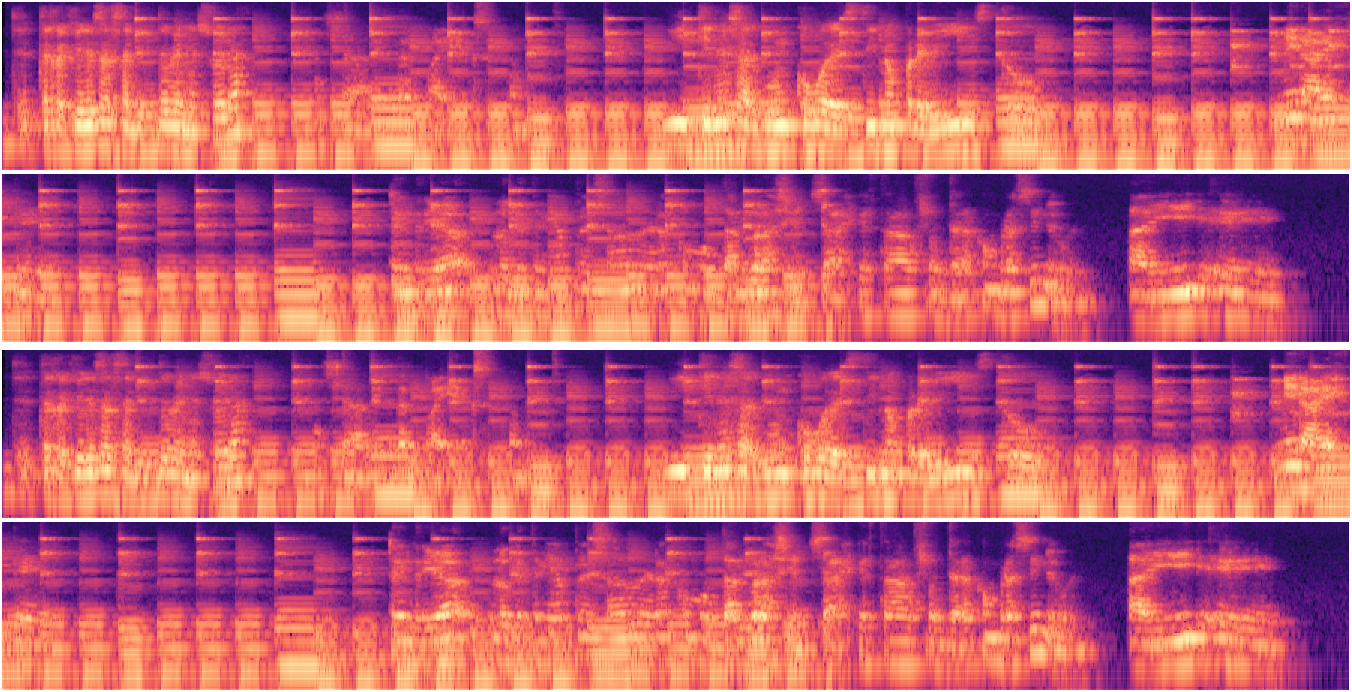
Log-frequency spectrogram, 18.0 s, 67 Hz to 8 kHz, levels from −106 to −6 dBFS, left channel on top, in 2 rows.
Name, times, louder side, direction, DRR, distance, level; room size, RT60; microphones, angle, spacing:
voice 1, 0.0-1.6 4.3-7.0, left 2 dB, 55° left, 0.6 m, -17 dB
sound 1, 0.7-14.5, left 1 dB, 75° left, 1.0 m, -23 dB
voice 2, 2.2-3.6 8.5-9.3 11.6-16.2 16.5-17.5, right 2 dB, 70° right, 0.8 m, -22 dB
2.5 x 2.2 x 2.7 m
head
